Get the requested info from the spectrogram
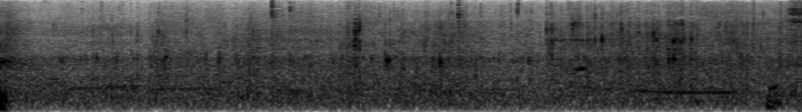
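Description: Faint pond-edge ambience: mute swans and mallards feeding in the water close by, with soft splashing and dabbling and a few faint scattered ticks.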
